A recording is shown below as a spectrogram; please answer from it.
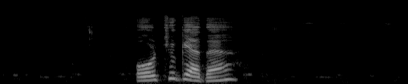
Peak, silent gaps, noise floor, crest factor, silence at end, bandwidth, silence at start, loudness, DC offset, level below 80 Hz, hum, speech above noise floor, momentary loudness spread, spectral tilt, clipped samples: -18 dBFS; none; -69 dBFS; 20 dB; 1.7 s; 16 kHz; 1.35 s; -32 LUFS; under 0.1%; -78 dBFS; none; 38 dB; 14 LU; -3.5 dB/octave; under 0.1%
